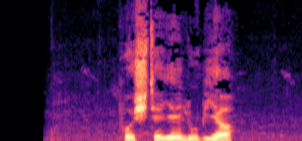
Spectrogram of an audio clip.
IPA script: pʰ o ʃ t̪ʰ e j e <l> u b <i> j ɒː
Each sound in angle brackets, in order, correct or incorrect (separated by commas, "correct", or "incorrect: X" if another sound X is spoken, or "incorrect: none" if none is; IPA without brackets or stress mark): correct, correct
